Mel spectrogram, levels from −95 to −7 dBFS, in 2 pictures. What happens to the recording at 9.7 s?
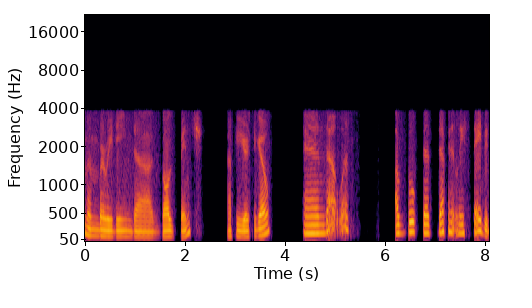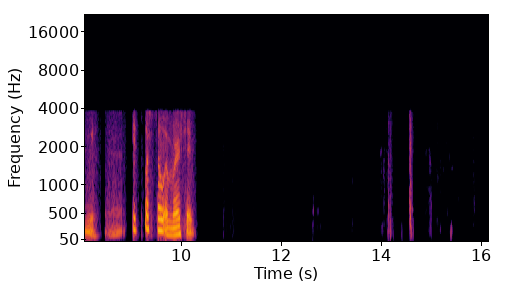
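At 9.7 s the speech carries the Bluetooth CVSD headset codec damage heard across the whole clip. CVSD encodes one bit per sample, saying only up or down, with an adaptive step, which fits a 64 kbps stream. Nothing passes above about 3.8 kHz, loud high sounds outrun the step and distort, and s sounds turn scratchy over a granular hiss. A plain low-pass filter would dull the sound cleanly; here the grit and slope distortion are what mark CVSD.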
